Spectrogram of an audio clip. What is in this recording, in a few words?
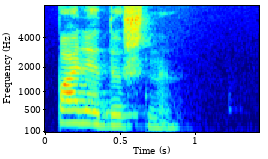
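"пальӧдыштны", Komi, female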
